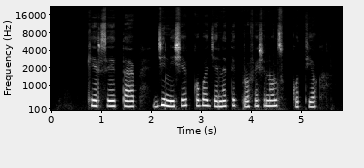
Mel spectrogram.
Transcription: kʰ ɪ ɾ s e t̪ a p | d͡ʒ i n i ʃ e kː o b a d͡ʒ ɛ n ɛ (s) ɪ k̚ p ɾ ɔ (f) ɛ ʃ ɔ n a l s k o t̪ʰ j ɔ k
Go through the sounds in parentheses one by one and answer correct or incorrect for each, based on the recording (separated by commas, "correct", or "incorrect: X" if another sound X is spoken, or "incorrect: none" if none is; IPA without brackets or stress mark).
incorrect: t, correct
